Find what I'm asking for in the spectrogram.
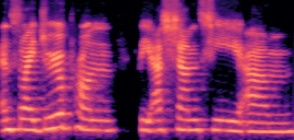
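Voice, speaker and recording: A woman speaks in a Ghanaian accent with a fairly high pitch. Her intonation stays fairly even. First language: Twi. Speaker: curator and cultural researcher. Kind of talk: online talk with slides.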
